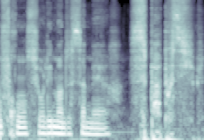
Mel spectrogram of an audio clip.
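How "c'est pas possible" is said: much softer whispered "C'est pas possible"; "C'est pas possible" whispered low and soft. A narrator's reading. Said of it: "répéta-t-elle".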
